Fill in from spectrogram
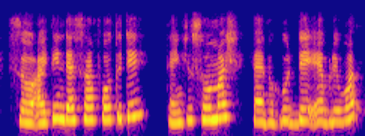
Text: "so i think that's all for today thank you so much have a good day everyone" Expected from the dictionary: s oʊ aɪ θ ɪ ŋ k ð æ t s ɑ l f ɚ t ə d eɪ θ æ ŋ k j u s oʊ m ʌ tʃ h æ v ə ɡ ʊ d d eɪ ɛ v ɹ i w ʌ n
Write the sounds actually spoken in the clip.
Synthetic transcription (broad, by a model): s oʊ aɪ t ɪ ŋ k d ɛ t s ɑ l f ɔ t ə d eɪ t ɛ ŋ k j u s oʊ m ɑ tʃ h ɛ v ə ɡ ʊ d d eɪ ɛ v ɹ i w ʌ n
